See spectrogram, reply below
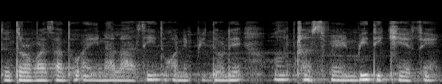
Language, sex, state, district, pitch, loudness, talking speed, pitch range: Nagamese, female, Nagaland, Dimapur, 200 Hz, -18 LUFS, 205 wpm, 195-215 Hz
